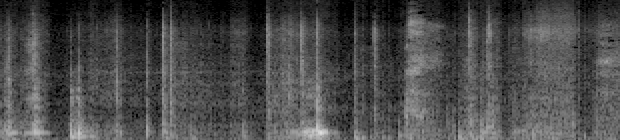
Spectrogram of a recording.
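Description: Rummaging through clothes in a wooden dresser drawer: fabric rustling with scattered knocks and a louder thump about three seconds in, then close rustling and handling noise as the phone is moved.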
